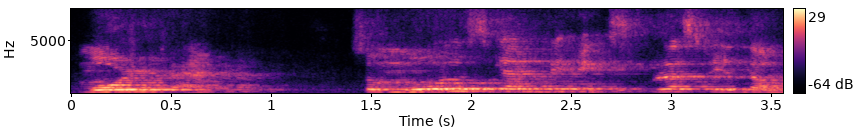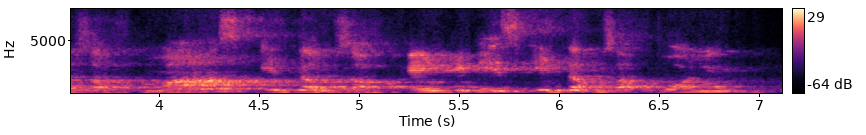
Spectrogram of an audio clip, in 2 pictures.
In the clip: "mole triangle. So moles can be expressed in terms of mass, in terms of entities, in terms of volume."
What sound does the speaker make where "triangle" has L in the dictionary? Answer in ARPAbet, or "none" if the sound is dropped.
N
